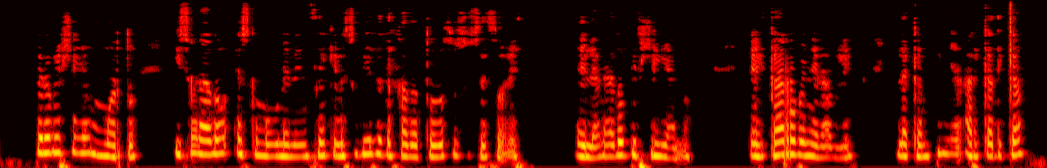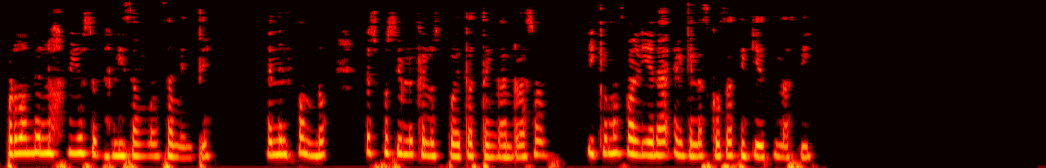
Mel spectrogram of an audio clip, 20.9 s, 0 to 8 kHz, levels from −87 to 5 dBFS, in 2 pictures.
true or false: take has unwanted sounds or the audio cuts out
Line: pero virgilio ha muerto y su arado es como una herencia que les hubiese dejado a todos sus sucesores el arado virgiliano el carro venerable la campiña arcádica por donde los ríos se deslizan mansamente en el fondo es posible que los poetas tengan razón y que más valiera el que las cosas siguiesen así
false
